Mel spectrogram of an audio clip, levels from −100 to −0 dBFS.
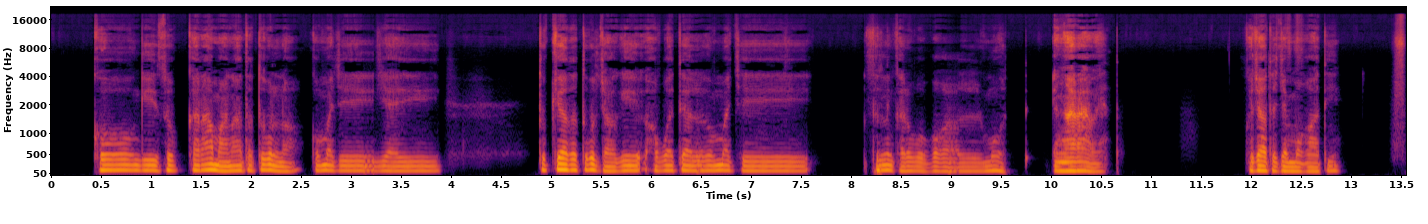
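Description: AAC frame loss with concealment at 3.12–3.23, 6.45–6.51 and 8.91–9.08 s: the decoder reuses the last good spectrum, leaving brief smeared, noisy patches that show as blurred, flattened blocks on a spectrogram.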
